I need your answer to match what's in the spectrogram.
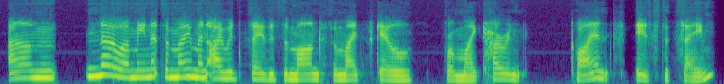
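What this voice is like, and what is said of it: British accent. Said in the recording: “you can probably tell from my accent, I'm in the UK”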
